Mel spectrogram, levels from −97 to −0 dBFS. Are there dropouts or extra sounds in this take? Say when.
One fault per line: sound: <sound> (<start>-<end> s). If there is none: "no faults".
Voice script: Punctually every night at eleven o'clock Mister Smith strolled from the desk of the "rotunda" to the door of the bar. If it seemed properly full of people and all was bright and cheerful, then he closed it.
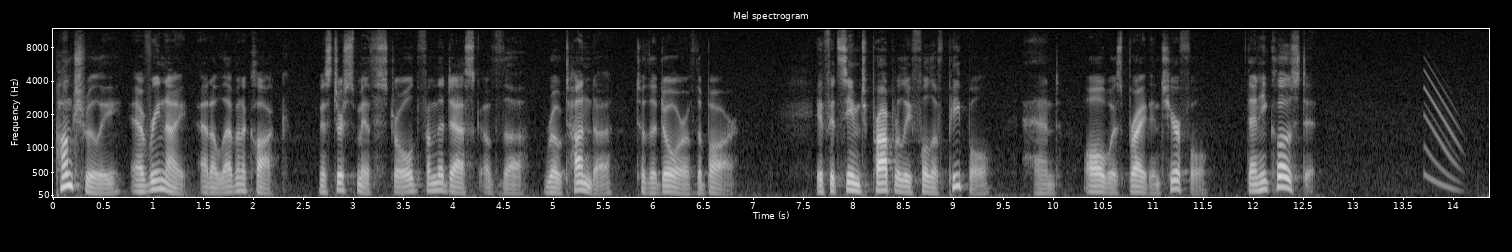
sound: chirp (13.7-14.2 s)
